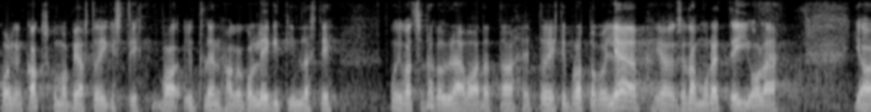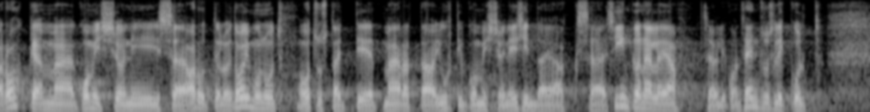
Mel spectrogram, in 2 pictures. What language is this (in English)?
Estonian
